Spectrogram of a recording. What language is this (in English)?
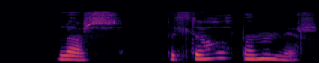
Icelandic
